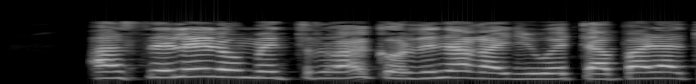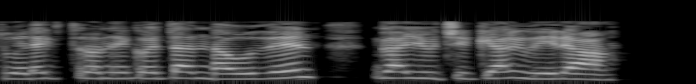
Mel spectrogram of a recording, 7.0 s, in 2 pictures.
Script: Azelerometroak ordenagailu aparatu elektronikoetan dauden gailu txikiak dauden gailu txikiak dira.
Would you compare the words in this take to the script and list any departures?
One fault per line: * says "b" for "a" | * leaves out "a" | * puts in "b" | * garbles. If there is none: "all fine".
* puts in "eta"
* leaves out "dauden gailu txikiak"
